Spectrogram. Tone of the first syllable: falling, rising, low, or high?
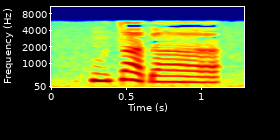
low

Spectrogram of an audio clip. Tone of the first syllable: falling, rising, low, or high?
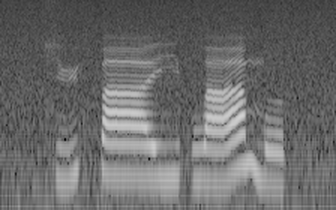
rising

